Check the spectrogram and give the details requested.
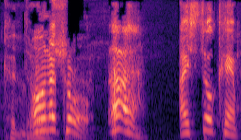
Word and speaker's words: Kadrolsha: Kadrolsha.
